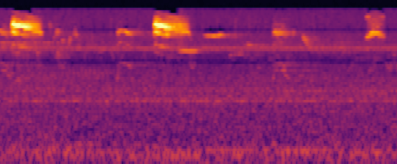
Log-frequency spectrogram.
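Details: Nestling blue-gray gnatcatchers begging as adults bring insects: two clear high, wheezy hissing bursts near the start and middle, followed by two fainter ones, with quiet low background noise between.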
